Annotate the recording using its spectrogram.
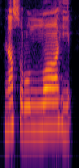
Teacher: लफ्ज अल्लाह से पहले पेश है तो हम लफ्ज अल्लाह के लाम को पुर पढ़ेंगे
